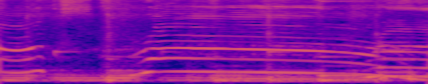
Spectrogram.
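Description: Children's song: a voice sings 'A fox? Run!' over a steady backing track. It glides up and down at first, then holds one long, slowly falling note on 'run'.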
